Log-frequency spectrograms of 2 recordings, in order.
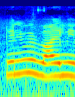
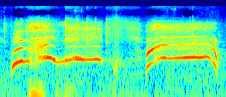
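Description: First: Said in the usual way. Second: High, slow wailing shout for a revive; frantic drawn-out plea to teammate; desperate shout. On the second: Real, not acted. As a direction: yell it out, drawn out and much higher. Downed player begs for revive.

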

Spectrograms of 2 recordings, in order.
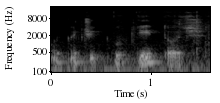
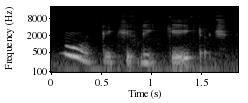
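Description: First: Whispered aww. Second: Delighted squeal. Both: Real, not acted. Cooing over tiny clothes.

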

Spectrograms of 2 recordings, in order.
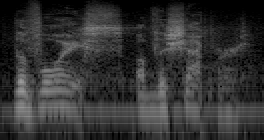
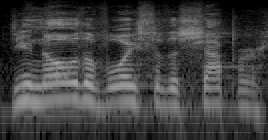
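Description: First: Soft question. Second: Said in the usual way. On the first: Real, not acted. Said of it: "question to congregation". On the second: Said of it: "repeated question".

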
